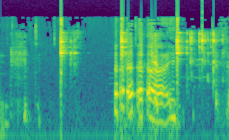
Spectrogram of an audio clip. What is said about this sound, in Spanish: No, he, oído un ruido como de cucharillas. Decidme que no más cucharillas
